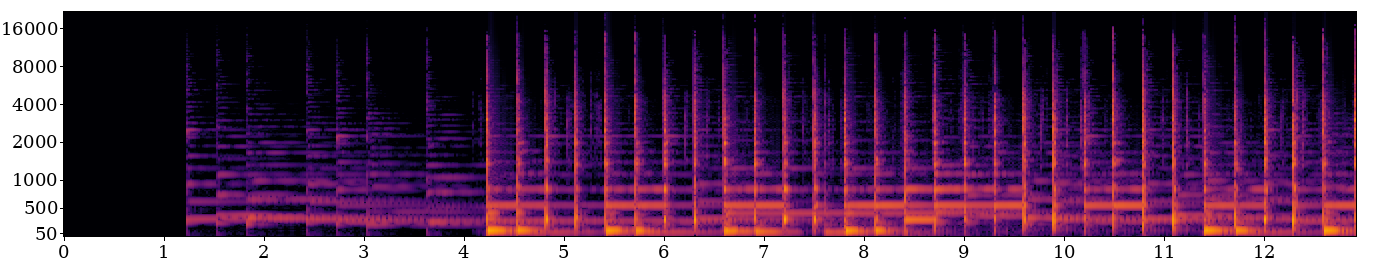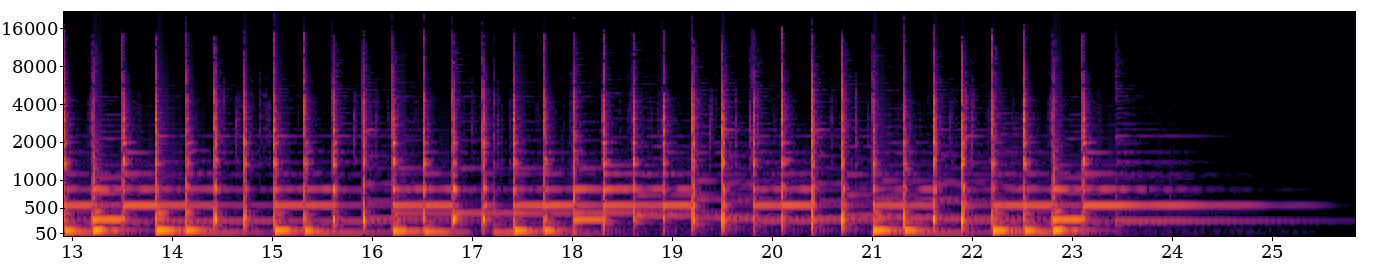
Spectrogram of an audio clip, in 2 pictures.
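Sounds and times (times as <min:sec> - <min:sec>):
lehra melody: 0:01.2 - 0:25.0
tabla kaida in tintal: 0:04.2 - 0:23.4.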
